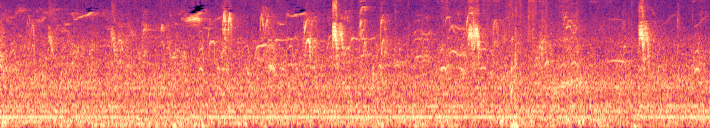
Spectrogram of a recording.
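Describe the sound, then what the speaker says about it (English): A large flock of birds calls outdoors with faint, scattered chirps and tweets over a low steady background hum, quiet and distant throughout. "Look at all these birds."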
